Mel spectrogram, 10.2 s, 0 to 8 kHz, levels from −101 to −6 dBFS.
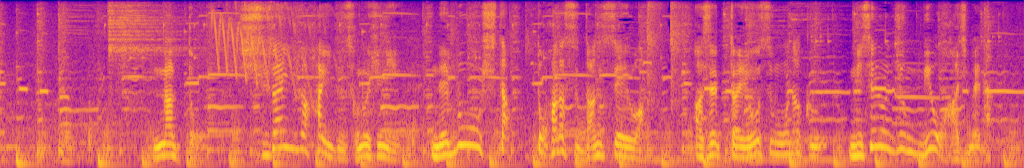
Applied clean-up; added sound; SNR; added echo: none; none; none; none.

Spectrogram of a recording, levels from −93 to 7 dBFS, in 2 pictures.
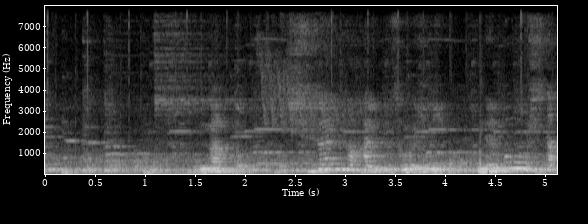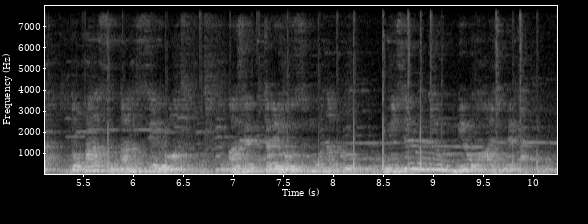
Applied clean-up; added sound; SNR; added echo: none; Typing; 19 dB; reverberation time 0.9 s.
